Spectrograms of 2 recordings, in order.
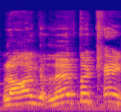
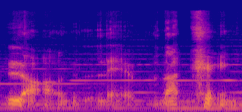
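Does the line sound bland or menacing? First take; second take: bland; menacing. First: It is said in a flat, cheesy way. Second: It is said in a scary, menacing way.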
